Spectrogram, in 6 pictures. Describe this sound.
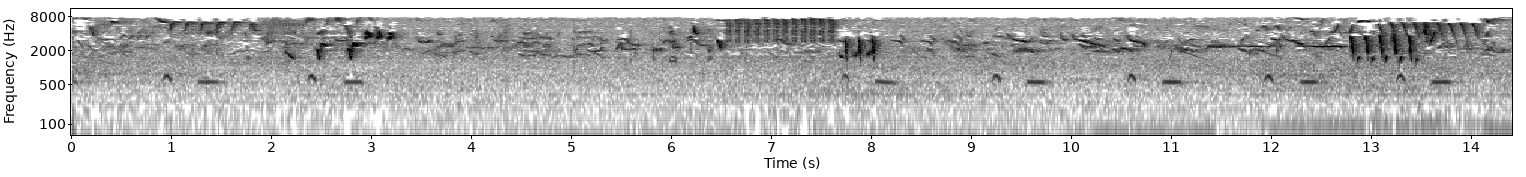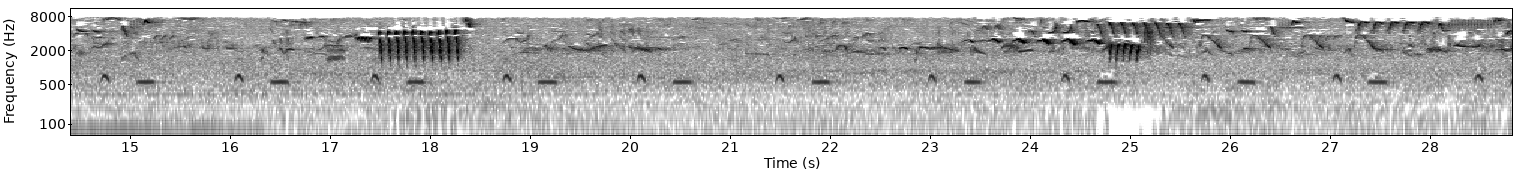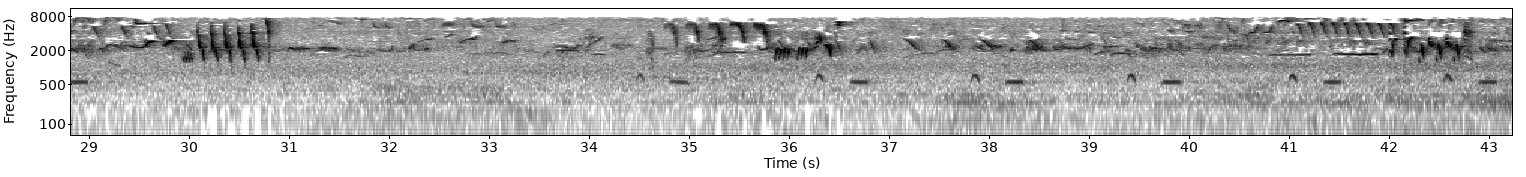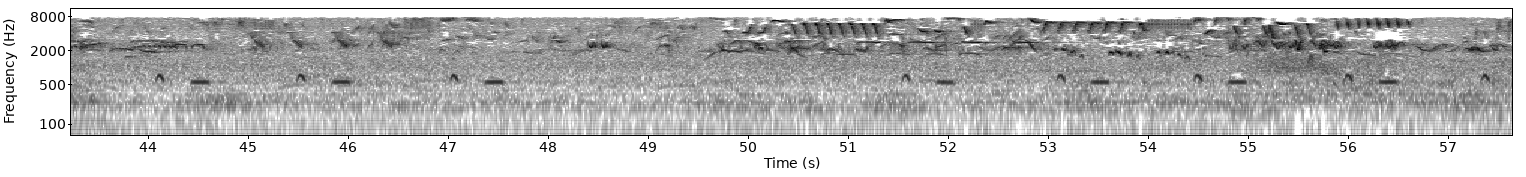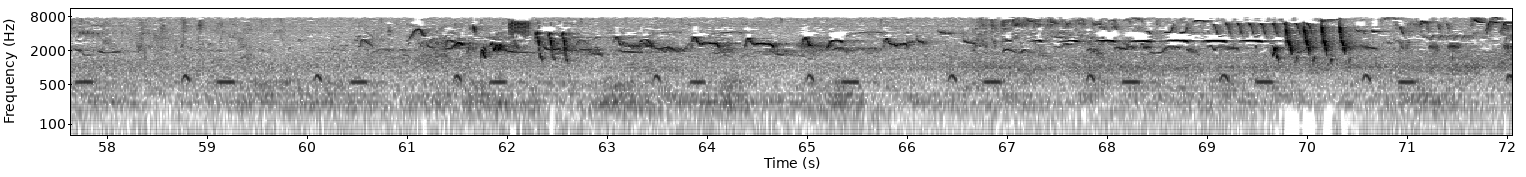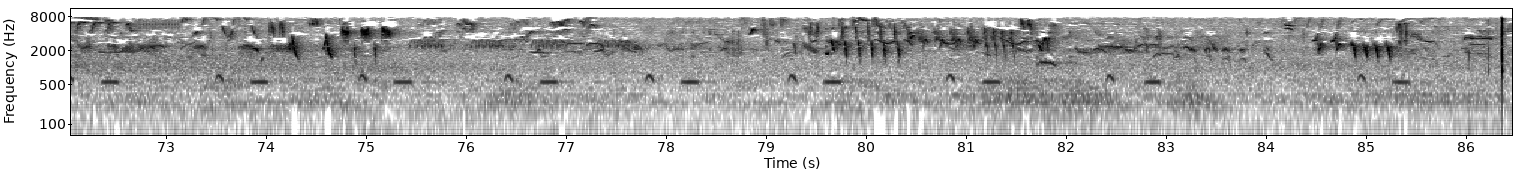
Cuckoo & The Nightingale Duet
Cuckoo & Nightingale singing in the early hours of twilight...
You can hear other bird sounds in the background, other nightingales as well as thrushes & crows.
May 2010.
Cuckoo, Duet, England, Meadow, Nature, Nightingale, The, Woodland, bird, bird-song, birds, birdsong, chorus, evening, field-recording, forest, sounds, spring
